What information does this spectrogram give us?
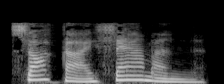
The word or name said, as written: sockeye salmon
